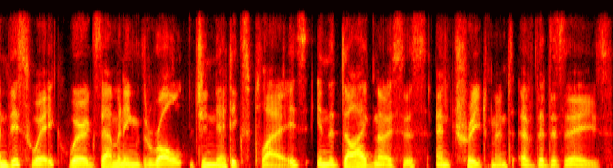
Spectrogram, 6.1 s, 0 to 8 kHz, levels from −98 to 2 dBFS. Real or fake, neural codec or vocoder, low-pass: real; none; 7.2 kHz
